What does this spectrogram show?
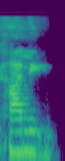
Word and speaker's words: Hali: So when you're talking, I think in the first chapter, when you're talking about Hali, am I pronouncing it correctly?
